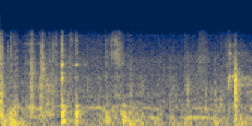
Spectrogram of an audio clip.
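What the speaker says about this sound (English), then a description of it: "Steve, I've had some cracking pigeons from Steve" Pigeons coo softly in a loft, a few low, throaty calls mixed with light shuffling and wing patter, all faint and close with no talking.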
